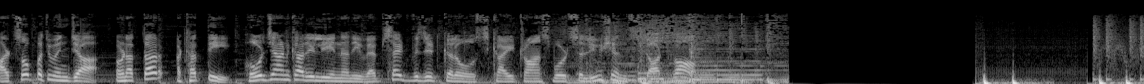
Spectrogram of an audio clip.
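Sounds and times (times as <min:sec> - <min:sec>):
speech: 0:00.0 - 0:07.3
heartbeat sound effect in a Punjabi Radio USA station jingle: 0:09.8 - 0:11.4.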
